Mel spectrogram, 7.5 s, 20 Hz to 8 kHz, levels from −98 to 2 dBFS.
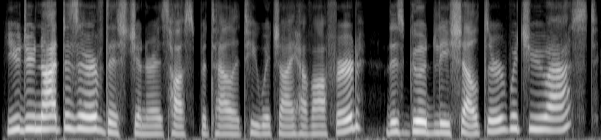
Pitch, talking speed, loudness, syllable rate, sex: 210 Hz, 135 wpm, -19 LUFS, 4.2 syllables/s, female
